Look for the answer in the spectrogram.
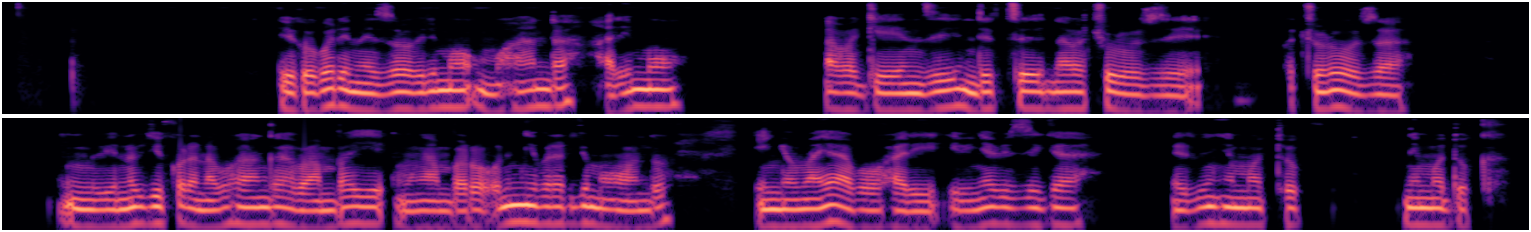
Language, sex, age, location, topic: Kinyarwanda, male, 18-24, Nyagatare, finance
